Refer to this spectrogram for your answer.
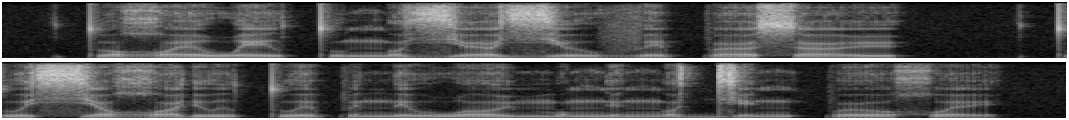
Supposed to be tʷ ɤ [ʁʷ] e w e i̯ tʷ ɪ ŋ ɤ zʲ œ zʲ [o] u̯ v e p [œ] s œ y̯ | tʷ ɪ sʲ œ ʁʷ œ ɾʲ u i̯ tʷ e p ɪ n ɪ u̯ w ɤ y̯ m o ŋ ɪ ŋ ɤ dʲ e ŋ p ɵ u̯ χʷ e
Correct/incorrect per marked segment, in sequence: correct, incorrect: ɵ, correct

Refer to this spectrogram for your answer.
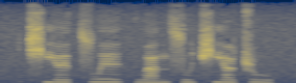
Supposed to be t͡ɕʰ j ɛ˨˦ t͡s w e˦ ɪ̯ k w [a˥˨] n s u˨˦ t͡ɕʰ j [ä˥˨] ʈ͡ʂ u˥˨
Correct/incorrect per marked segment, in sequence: incorrect: a˨˦, correct

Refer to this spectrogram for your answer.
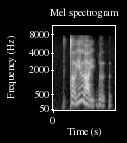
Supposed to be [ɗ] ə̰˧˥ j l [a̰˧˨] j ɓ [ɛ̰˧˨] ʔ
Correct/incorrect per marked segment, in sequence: incorrect: t̪, correct, incorrect: ɨ̰˧˨

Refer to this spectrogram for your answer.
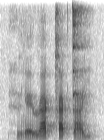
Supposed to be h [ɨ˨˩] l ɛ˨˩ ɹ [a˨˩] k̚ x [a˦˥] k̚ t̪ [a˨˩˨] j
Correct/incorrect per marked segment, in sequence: correct, incorrect: a˦˥, correct, incorrect: a˧˥

